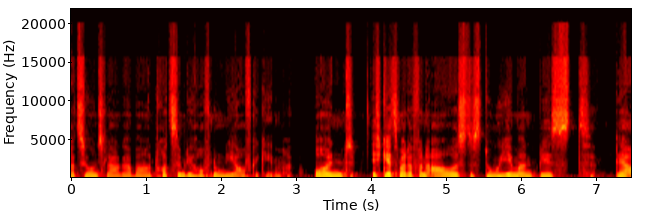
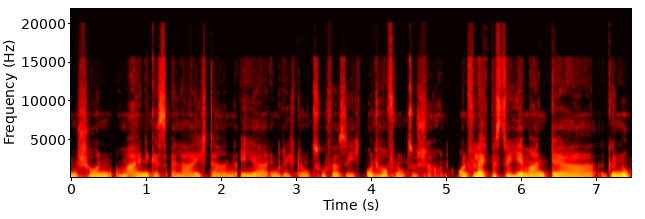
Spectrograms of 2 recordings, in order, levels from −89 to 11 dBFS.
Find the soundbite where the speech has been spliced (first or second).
second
